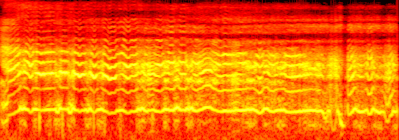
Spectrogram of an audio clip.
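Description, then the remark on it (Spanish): A loud horse neigh sound effect rings out in a long, quavering whinny with wavering pitch that drops slightly toward the end, with no talking over it. “Ah, no tengo efecto. Ah, ya lo encontré. Iba el caballo.”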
